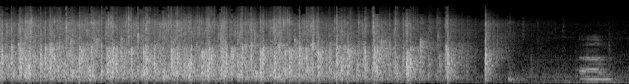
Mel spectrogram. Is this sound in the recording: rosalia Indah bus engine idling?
no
